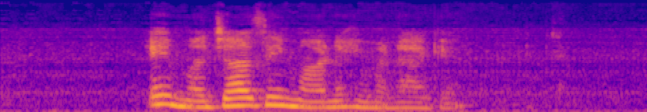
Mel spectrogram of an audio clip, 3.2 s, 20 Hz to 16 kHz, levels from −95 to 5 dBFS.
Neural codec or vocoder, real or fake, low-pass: vocoder, 44.1 kHz, 128 mel bands, Pupu-Vocoder; fake; 14.4 kHz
